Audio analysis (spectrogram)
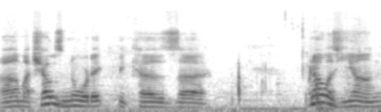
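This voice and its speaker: Speaking at a fairly slow pace, a man with an Appalachian accent uses a medium pitch. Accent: Appalachian Southern US. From US South, northeast Tennessee, Appalachia. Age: 30s. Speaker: YouTuber and history enthusiast. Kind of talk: interview. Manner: halting, many fillers.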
